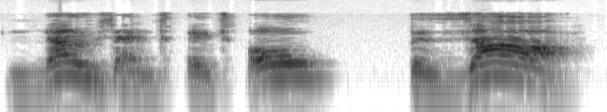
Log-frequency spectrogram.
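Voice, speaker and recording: A man's voice: high voice, very animated, very slow, bright, forceful tone, lo-fi sound. A man giving casual, rambling video commentary in a chatty, repetitive, mock-baffled way. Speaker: reaction video host.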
